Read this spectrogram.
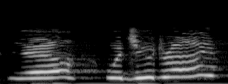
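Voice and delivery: high, slow, drawn-out plea; imitated tearful brother. Brother begging preacher to take the wheel, mock pleading. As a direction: stretch it into a pleading whine. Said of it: "And he says to me".

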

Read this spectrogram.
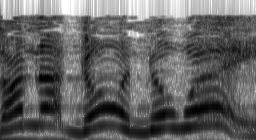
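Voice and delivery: high-pitched, bratty mock refusal; defiant attitude. Rude son telling his father no, with attitude. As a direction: put on a high voice full of attitude. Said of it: "he's got an attitude".

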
